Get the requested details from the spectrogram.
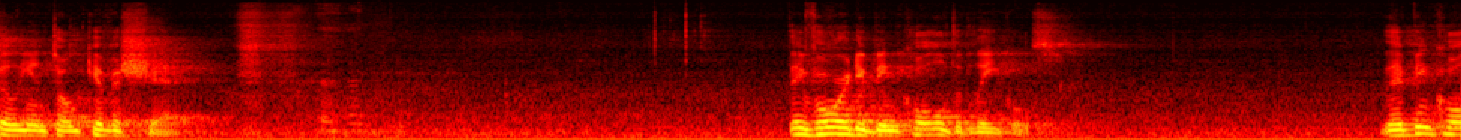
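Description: A man speaks with animation through a microphone and loudspeakers in a large echoing hall, in short bursts with pauses.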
